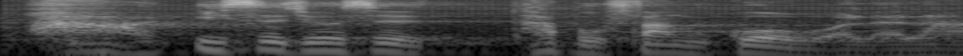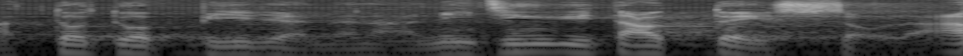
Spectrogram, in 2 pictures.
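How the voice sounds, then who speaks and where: Animated male preacher in a reverberant hall. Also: lowish voice, a little hiss or hum. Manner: animated storytelling, acting out both sides of dialogue. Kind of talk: sermon.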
